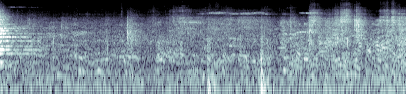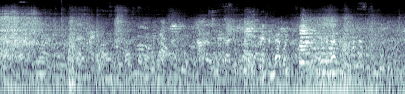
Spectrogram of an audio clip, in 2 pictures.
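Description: People chatter quietly in the distance outdoors.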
